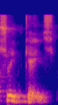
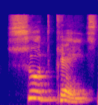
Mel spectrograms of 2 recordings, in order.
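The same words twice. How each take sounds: First: Suitcase said "sweet-case"; mispronunciation. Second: SUITCASE said "soot-case", no w sound; correct pronunciation. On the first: Teacher shows students the mistake, suitcase as "sweet-case". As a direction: put a w glide in suitcase, "sweet". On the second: Teacher corrects students' pronunciation, careful "soot-case" for Suitcase. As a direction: say Suitcase with a plain "oo", higher pitch. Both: Shown as a demonstration. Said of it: "not suitcase".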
